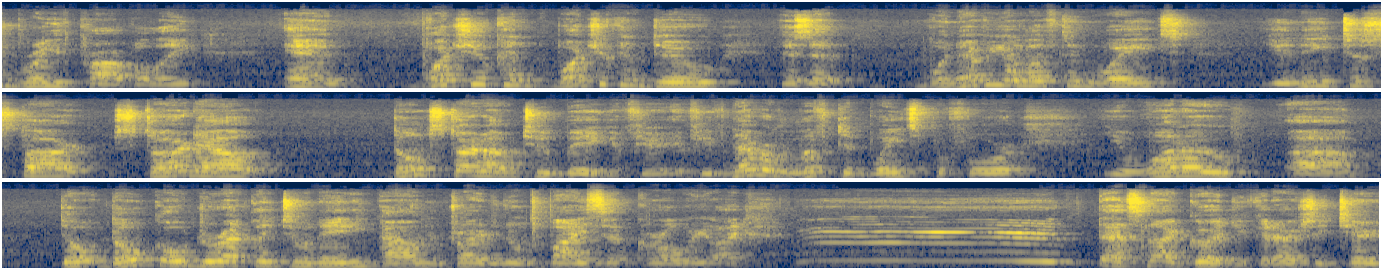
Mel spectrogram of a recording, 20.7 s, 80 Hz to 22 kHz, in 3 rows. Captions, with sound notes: properly, and what you can what you can do is that, whenever you're lifting weights, you need to start start out don't start out too big. If you're if you've never lifted weights before, you want to don't don't go directly to an 80-pound and try to do bicep curl like [Straining and Groaning sound] That's not good. You could actually tear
